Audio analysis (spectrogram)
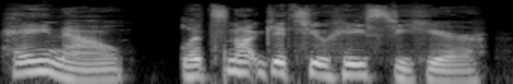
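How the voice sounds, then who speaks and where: A woman voicing a cocky, teasing young boyfriend with a smug, slow drawl, her voice pitched down for him. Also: animated, no room sound, clean studio sound.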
